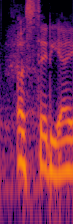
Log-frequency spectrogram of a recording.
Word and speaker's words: Osteria: Nancy seems so centered when she's at the mozzarella bar at, how do you say it, Osteria? – Osteria, yeah.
